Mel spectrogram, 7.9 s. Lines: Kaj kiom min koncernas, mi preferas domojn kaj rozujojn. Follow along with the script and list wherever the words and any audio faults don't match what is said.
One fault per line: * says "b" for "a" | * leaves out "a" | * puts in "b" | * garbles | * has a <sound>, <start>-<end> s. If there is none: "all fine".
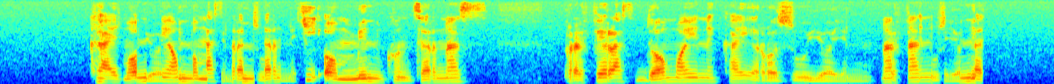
* garbles
* leaves out "mi"
* garbles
